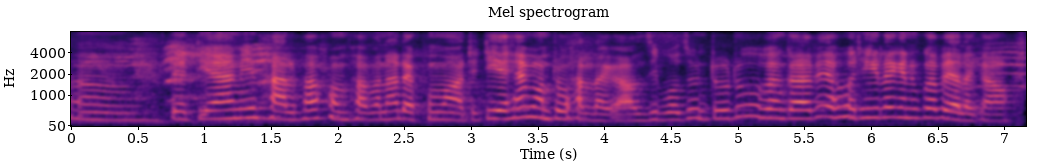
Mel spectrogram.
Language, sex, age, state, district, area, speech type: Assamese, female, 30-45, Assam, Majuli, urban, spontaneous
